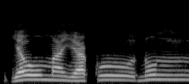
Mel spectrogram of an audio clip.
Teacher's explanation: নুনের উপরে গুন্না হবে, ওয়াজিব গুন্না। ইয়াউমা ইয়াকুনুন না, না টান হবে, আলিফ মাদ্দা, আলিফের ডান দিকে জবর।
